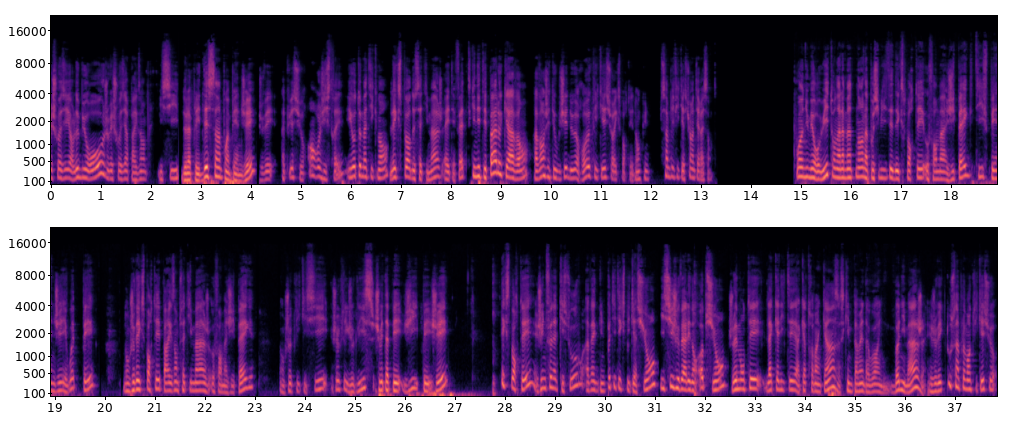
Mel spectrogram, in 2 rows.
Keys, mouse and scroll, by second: 0.4 click, 1.4 click, 2.4-4.1 typing, 5.4 click, 13.0 click, 19.6 click, 21.3 click, 24.5 click, 26.1 j, 26.5 g, 27.7 click, 31.8 click, 33.3 click, 33.7 click, 34.5 KP_5.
